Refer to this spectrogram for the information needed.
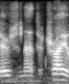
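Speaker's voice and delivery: whispered. Retelling what the speaker whispered to a companion on the trail: retelling a whisper. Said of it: "And I whispered to him".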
